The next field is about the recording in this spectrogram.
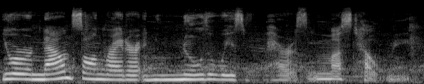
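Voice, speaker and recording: High-voiced, lovestruck girl cadet. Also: fairly even intonation, normal speed, creaky. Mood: pleading. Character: lovestruck, earnest young woman cadet, honest and naive. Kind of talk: radio theatre acting.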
